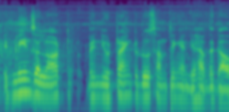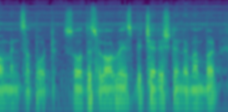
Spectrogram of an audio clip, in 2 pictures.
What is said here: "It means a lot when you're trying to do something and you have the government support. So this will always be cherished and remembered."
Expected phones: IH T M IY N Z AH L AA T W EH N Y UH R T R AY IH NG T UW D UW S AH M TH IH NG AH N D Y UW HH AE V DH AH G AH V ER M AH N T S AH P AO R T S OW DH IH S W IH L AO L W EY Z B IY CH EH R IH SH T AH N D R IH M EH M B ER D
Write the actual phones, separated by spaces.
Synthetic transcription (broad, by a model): IH T M IY N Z AH L AA T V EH N Y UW R T R AY IH NG T UW D UW S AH M T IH NG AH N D Y UW HH AE V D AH G AH V ER M AH N T S AH P AO R T S OW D IH S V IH L AO L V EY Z B IY CH EH R IH SH T AH N D R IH M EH M B ER D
